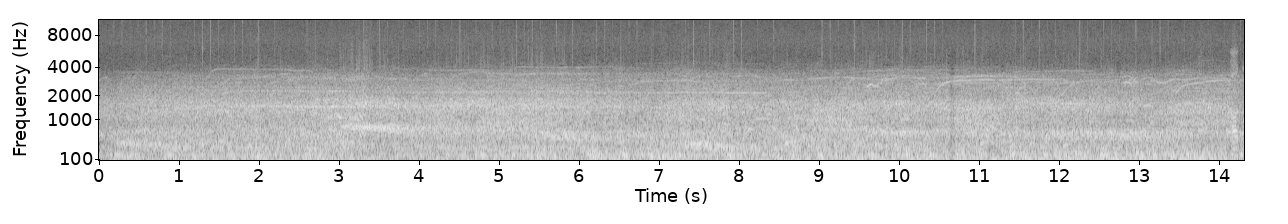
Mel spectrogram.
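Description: Large football-stadium crowd making steady, dense noise throughout, with faint wavering chanting from the stands.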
